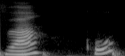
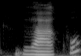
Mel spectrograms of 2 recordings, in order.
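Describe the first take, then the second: First: The end splits apart, three syllables total. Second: The end is one gliding syllable, two syllables total. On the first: It is a proparoxytone. "Já nesse segundo, é a antepenúltima" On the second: It is a paroxytone ending in a rising diphthong. "nesse primeiro caso aqui, quem é a sílaba mais forte? A penúltima"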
